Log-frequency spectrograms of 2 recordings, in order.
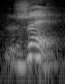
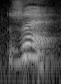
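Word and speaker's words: Ж: 이 쥐, 쥐, 러시아 사람들이 이 발음이 쥬욱, 그 벌 날개 소리랑 좀 비슷하다고 표현을 해요.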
